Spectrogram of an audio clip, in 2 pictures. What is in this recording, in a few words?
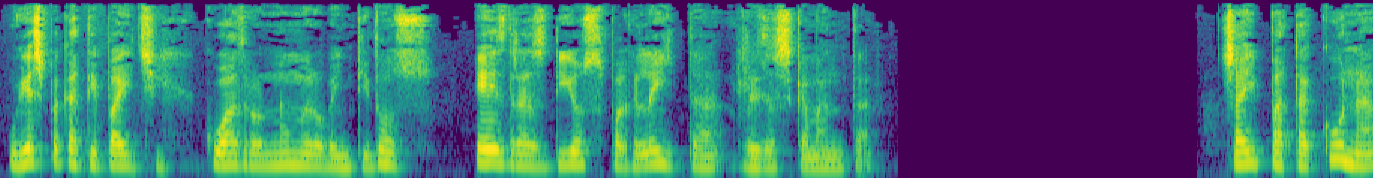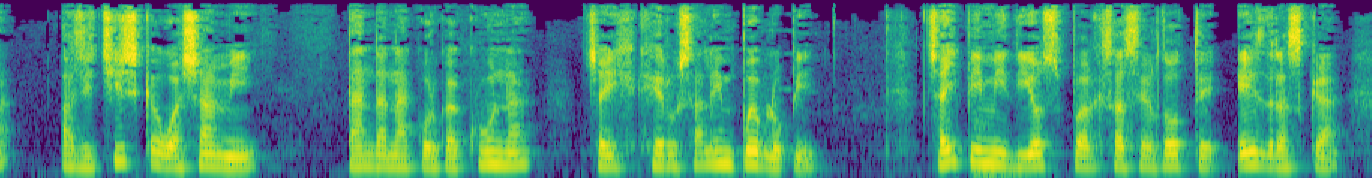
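quichua chimborazo, drama; on trial for god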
